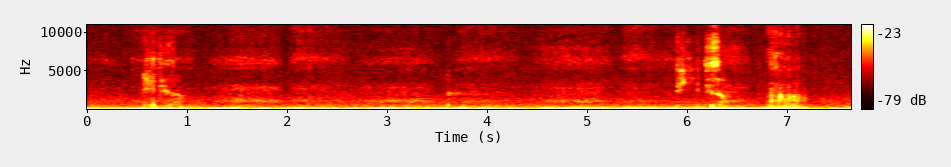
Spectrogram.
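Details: Somali and Norwegian Forest Cat mix, very plump, purring before falling asleep and snoring; a steady low rumbling purr runs throughout, with a few faint brief clicks and rustles above it.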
